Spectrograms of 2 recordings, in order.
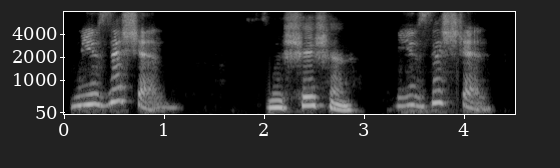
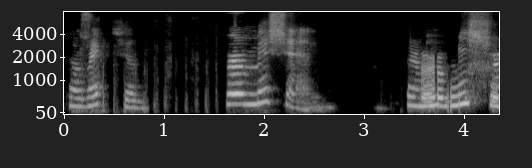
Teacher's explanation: the syllable right before the shin part is the one that is stressed, okay? So just before it, regardless of how many syllables are in the word, the one right before it, that's the one that's stressed.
